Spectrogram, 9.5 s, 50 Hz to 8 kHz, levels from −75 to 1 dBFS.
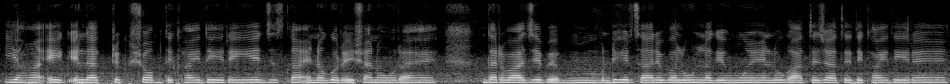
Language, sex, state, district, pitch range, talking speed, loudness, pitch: Hindi, female, Punjab, Kapurthala, 215-225 Hz, 185 wpm, -14 LUFS, 220 Hz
